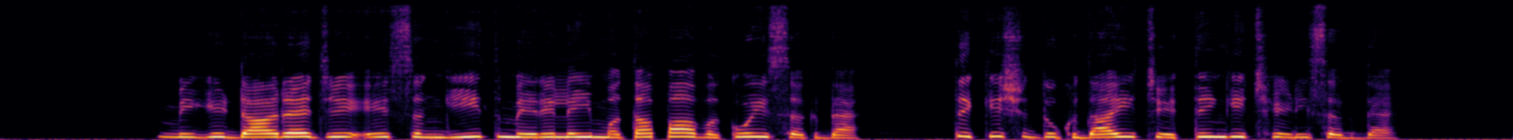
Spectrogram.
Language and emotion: Dogri, fearful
